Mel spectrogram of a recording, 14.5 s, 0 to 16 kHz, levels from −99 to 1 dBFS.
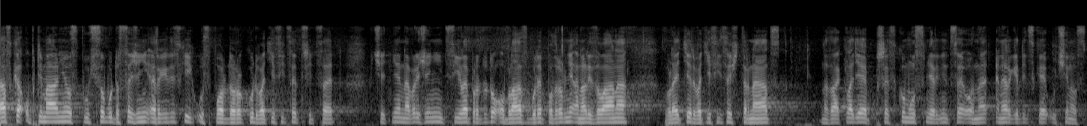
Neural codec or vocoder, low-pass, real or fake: none; 7.2 kHz; real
